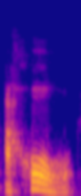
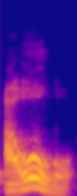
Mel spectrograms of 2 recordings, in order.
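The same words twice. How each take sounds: First: "ahogo" with the h sounded as a rough j, like axogo; Guarani pronunciation. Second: "ahogo" with a silent h, said aogo; Spanish pronunciation. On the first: Lecturer showing students the Guarani way, "ahogo" with a sounded h. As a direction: breathe a harsh throat sound into the h of "ahogo". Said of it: "Así suena". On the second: Lecturer giving the Spanish original, "ahogo" with silent h. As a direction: drop the h in "ahogo" entirely, a-o-go. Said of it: "la H intermedia no suena". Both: Shown as a demonstration.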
